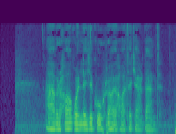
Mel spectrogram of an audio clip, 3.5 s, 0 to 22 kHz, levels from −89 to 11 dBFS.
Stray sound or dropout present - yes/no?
no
